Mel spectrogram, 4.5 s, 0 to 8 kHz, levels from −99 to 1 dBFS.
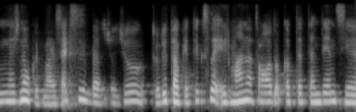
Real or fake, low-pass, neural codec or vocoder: fake; 7.2 kHz; codec, 16 kHz, 1 kbps, X-Codec, HuBERT features, trained on general audio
